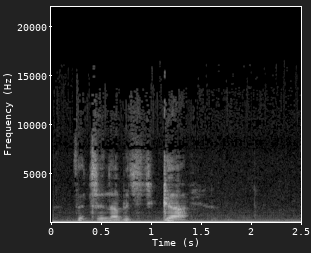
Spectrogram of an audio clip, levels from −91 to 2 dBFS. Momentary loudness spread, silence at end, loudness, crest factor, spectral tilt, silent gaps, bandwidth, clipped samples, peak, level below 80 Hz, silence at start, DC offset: 8 LU; 0 s; -30 LUFS; 18 dB; -4.5 dB/octave; none; 12.5 kHz; under 0.1%; -8 dBFS; -28 dBFS; 0 s; under 0.1%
